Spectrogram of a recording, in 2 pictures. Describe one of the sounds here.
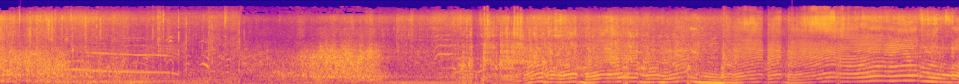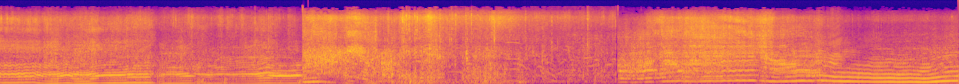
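A rally car engine roars and revs up and down as it races past.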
